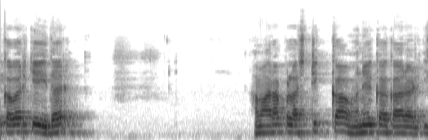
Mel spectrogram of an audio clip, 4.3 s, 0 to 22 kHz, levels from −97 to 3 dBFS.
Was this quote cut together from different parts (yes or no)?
no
